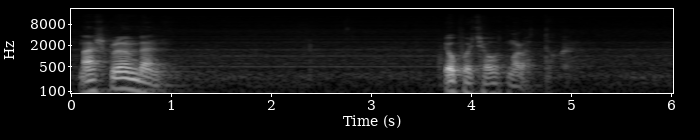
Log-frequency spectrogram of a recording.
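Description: An elderly man speaks calmly and close into a microphone, with pauses.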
